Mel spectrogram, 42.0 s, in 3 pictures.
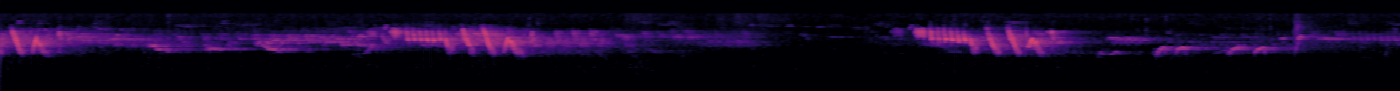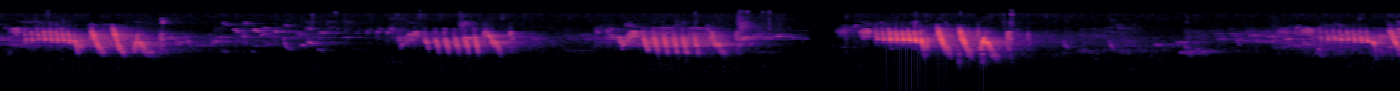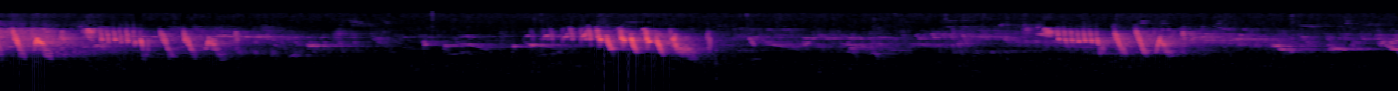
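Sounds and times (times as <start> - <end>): songbird singing trills: 22.6 - 24.3, 25.0 - 41.9.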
